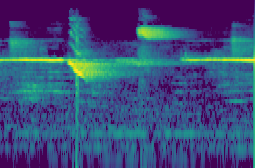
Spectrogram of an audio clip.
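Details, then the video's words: Common iora lure call for trapping: a steady drawn-out whistle, a sudden falling slur, a buzzy high note, then the long level whistle returns. "Pancingan suara pikat burung sirtu"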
